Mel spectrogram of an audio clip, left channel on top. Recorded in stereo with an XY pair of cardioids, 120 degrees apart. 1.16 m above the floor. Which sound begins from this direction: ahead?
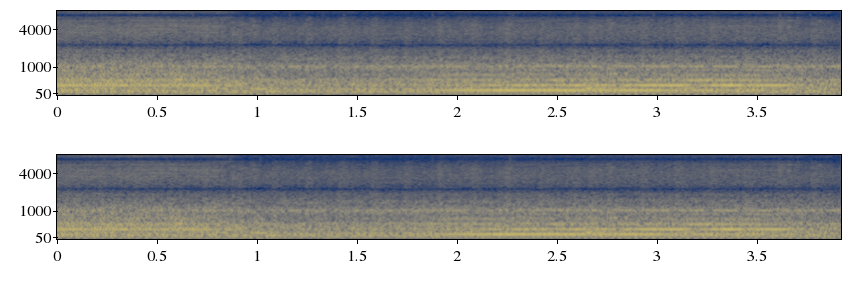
An engine running, at 0.0 s.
